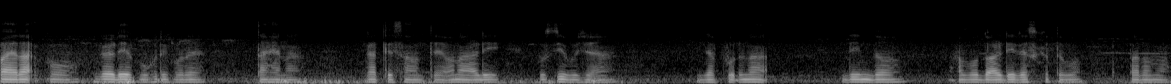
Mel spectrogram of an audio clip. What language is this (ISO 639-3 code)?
sat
